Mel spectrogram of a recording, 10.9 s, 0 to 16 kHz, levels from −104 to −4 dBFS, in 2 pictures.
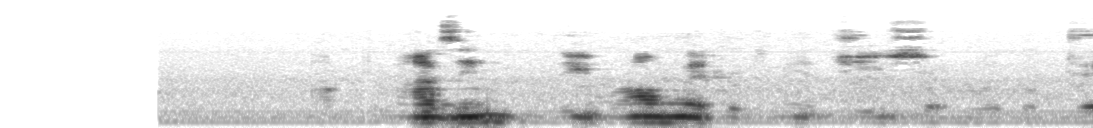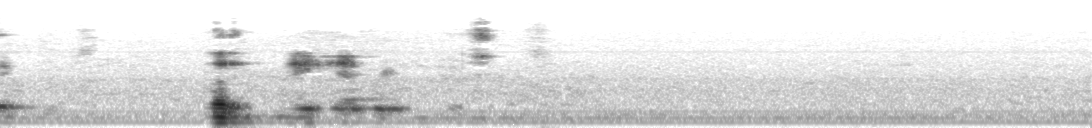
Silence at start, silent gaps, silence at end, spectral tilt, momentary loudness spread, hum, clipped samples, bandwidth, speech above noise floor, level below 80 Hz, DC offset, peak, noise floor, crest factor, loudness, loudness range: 2.05 s; none; 3 s; -5 dB/octave; 21 LU; none; under 0.1%; 8.4 kHz; 42 dB; -78 dBFS; under 0.1%; -6 dBFS; -70 dBFS; 28 dB; -30 LUFS; 12 LU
